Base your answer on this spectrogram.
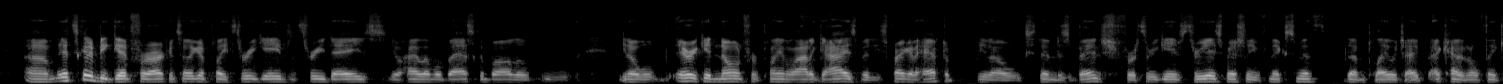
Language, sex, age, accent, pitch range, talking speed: English, male, 50-69, American, 110-125 Hz, 255 wpm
